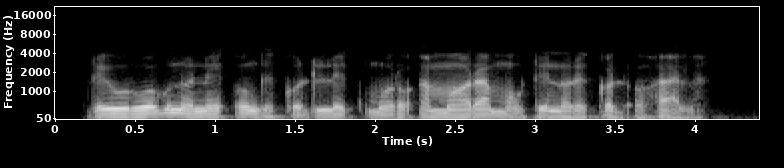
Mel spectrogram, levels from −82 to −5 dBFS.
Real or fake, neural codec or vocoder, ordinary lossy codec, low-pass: real; none; Opus, 16 kbps; 5.4 kHz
